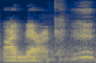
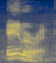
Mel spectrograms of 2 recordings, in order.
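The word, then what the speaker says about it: Aymeric: I called him Imeric. Because it's a Y. So it's Emeric. Means the Y is silent, just like freaking Alpha Nu.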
